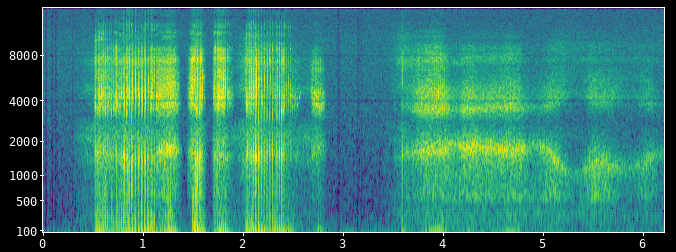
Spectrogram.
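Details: Sleeping: several rough, low, rattling snorts on breathing, then a softer hissing exhale; snoring.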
